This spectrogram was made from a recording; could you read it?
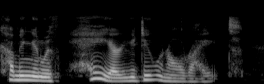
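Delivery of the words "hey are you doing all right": relaxed broadcaster voice. Speaker demonstrating how to approach someone who is yelling: calm SNL NPR voice. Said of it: "And you're calm".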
